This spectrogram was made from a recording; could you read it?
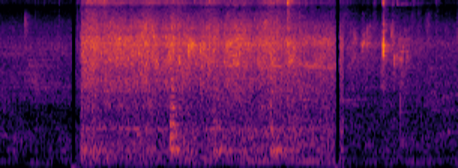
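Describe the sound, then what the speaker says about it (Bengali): Garlic fries in a pan, a dense, even sizzle that starts abruptly and holds steady and fairly loud at close range, with a few faint clinks and pops, no talking. "এখন আমি রসুনটা একটু লাল লাল করে ভেজে নেওয়া পর্যন্ত অপেক্ষা করবো"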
